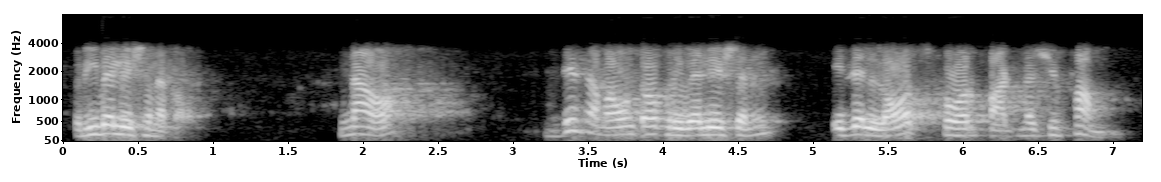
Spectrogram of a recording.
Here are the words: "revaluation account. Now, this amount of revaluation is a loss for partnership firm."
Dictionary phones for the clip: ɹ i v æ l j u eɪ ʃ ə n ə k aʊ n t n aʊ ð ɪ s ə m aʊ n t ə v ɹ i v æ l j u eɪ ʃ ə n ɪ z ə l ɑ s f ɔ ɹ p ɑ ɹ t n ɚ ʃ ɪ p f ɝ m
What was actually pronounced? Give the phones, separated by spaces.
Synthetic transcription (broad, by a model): ɹ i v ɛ l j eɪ ʃ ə n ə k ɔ t n aʊ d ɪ s ə m aʊ n t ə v ɹ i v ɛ l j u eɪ ʃ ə n ɪ z ə l ɑ s f ɔ ɹ p ɑ ɹ t n ɚ ʃ ɪ p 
